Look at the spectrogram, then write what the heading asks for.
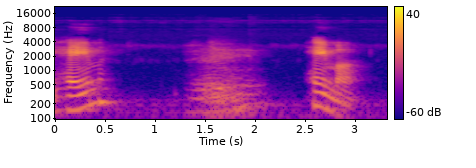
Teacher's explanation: Accents on the first syllable there.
